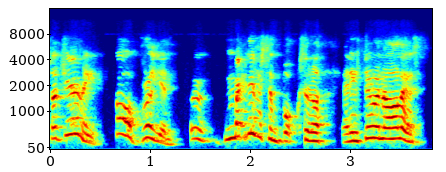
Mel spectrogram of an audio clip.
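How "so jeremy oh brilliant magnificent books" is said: high, nervous, gushing rambling voice, pitch lifted. Imitating a manager talking with his hand over his mouth: imitating Martin talking behind his hand. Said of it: "he puts his hand over his mouth and he's going to me".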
